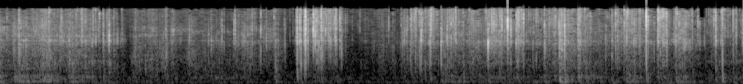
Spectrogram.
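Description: Fingers with lilac nails snap and break thin teal sheets and shards of dry soap. Crisp, bright crackles and sharp, high snaps come in uneven bursts, with a short quiet pause near the middle. Each crunch is dry and stops at once.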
